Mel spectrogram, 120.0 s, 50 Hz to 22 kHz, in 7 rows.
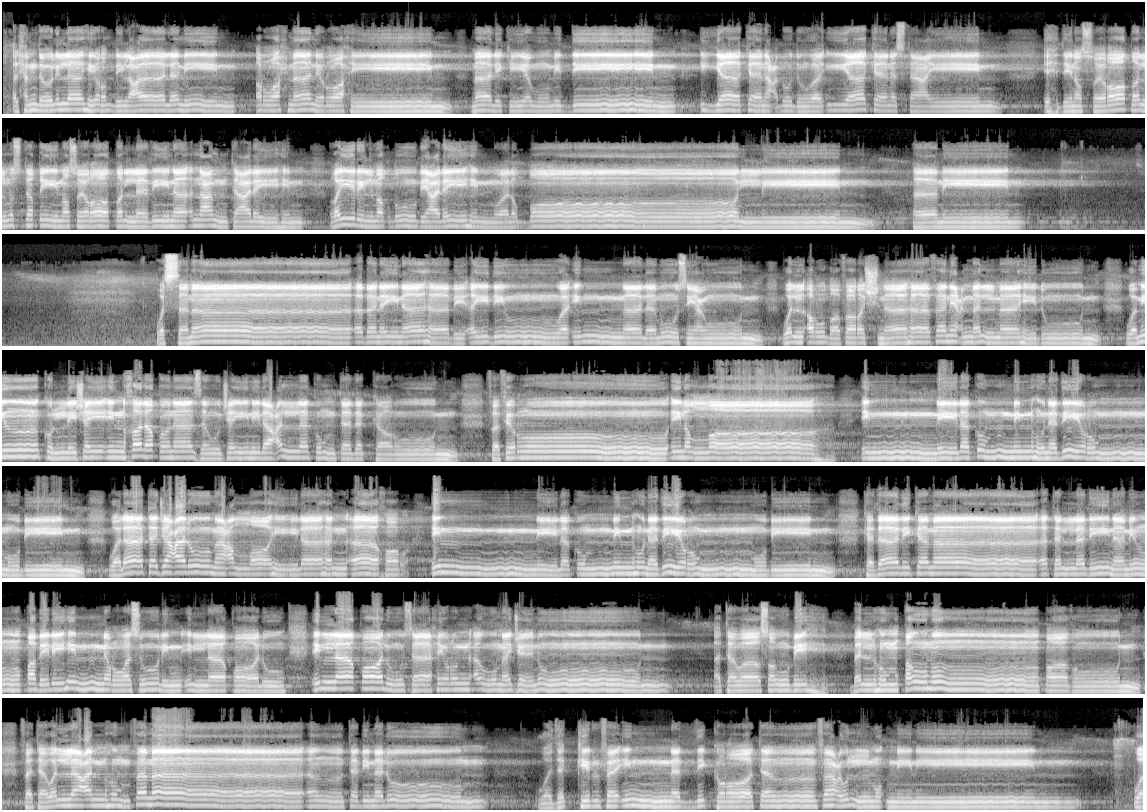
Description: (ففروا إلى الله) مغربية فريدة لخواتيم سورة الذاريات 6 شعبان 1442هـ > 1442 هـ > الفروض - تلاوات ماهر المعيقلي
